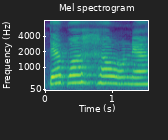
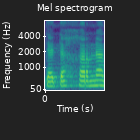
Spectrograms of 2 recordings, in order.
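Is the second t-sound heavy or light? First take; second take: heavy; light. First: The second t-sound is heavy and full. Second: Both t-sounds are light and thin. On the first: The speaker calls it right. "അതുപോലെ ഊതുക" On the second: The speaker calls it wrong. "രണ്ടും ത എന്നുള്ള അക്ഷരത്തിൻ്റെ സൗണ്ടായി പോവരുത്, തതഹർന എന്നായി പോവരുത്"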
